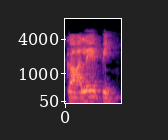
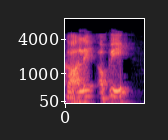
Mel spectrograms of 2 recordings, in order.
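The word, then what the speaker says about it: कालेऽपि: You cannot pause between the sandhi letters.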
